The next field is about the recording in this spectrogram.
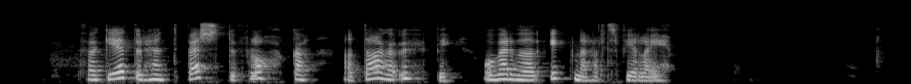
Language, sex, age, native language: Icelandic, female, 30-39, Icelandic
